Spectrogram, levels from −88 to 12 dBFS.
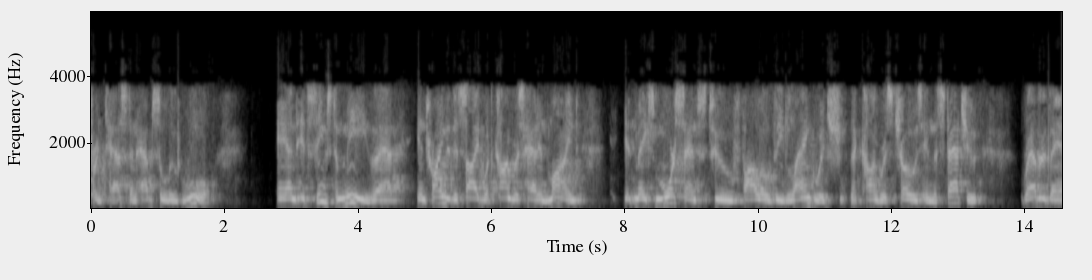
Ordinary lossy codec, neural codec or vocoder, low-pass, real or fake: MP3, 24 kbps; none; 5.4 kHz; real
